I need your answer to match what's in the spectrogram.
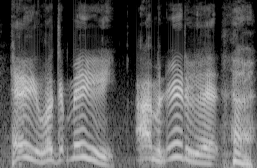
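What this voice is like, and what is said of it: Imitates another person's voice. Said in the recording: “Here's my impression of him.”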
